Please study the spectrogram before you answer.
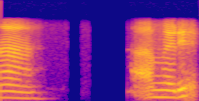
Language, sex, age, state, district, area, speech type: Odia, female, 60+, Odisha, Kendujhar, urban, conversation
